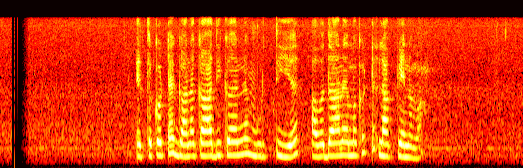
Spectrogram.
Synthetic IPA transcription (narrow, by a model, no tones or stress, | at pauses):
et̪əkoʈəɡanəkaːd̪ikənəmurt̪ːijə | aʋəd̪aːnəeməkəʈəlakʋenəʋa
